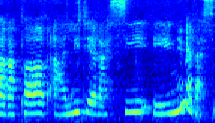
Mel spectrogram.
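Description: A high-pitched woman at a fairly slow pace, with ordinary pitch variation. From northern Ontario (Sudbury region). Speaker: pedagogical consultant. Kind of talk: interview.

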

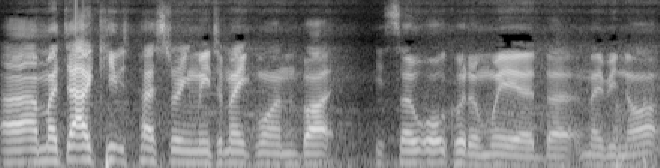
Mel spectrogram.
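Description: Speaking fairly quickly with a British accent, a man with a fairly high pitch comes through in a dry sound with no echo and light background noise. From UK. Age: 20s. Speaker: YouTuber. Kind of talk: casual interview. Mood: relaxed, self-deprecating, upbeat. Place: hall. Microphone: handheld.

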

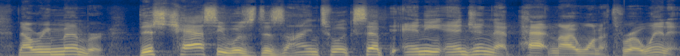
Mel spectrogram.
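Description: A man talks at a fairly quick pace. His pitch is high. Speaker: show host. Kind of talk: TV show presentation. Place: workshop.

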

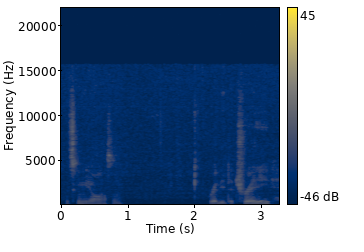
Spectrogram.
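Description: A dark, mellow tone with vocal fry at a moderate pace. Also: man. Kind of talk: casual screen-recording commentary. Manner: casual, hesitant.

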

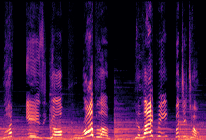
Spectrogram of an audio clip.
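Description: A woman's cartoonish character voice, extremely high-pitched and bright and sharp in tone, slow with lively intonation over faint background music

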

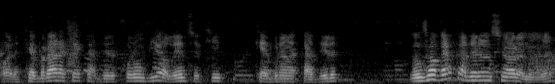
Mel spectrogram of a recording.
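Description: A man with a fairly high voice talks at a very fast pace over light background noise. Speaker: TV reporter. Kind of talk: TV news field report. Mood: indignant, appalled. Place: home room.

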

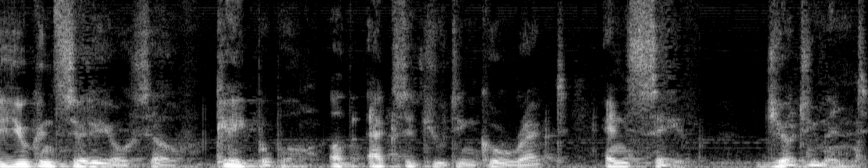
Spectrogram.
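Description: Very deep, low male voice at a fairly slow pace, with clear background noise. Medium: short film.

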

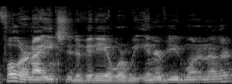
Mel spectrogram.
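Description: A man is talking. Audible room echo surrounds his voice. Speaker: worship leader and channel host. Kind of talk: casual live stream chat about music gear. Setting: live stream studio. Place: studio.

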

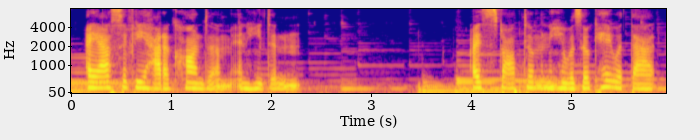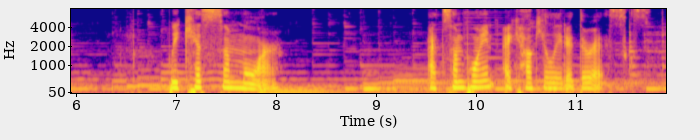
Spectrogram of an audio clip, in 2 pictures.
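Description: Music plays in the background as the speaker, in an American accent, goes at a moderate pace with long, frequent pauses. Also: woman. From United States (Japanese American). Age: young. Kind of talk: personal digital story voiceover. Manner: reflective, quiet.

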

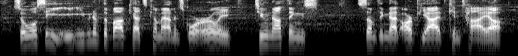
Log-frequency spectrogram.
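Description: In an ordinary speaking voice, a man with fairly high pitch talks at a moderate pace with fairly even intonation and a dry, close sound with no echo. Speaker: color commentator. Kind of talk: live sports commentary. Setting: broadcast booth at arena. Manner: conversational, analytical, measured color commentary between plays.

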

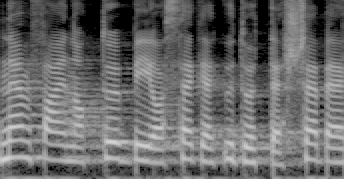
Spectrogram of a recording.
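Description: A woman at a very slow pace against a quiet background. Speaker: speaker. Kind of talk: scripture reading and meditation. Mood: calm, solemn. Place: church. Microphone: lapel.

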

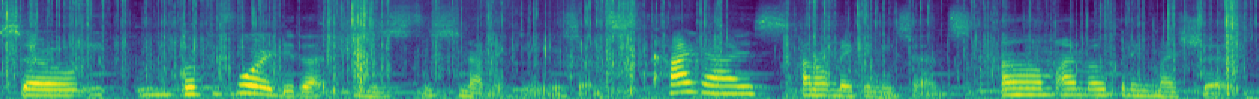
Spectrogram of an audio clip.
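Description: A woman talking at a fairly quick pace over loud background noise. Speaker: vlogger. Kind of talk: casual vlog chat. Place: home room. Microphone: phone near.

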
